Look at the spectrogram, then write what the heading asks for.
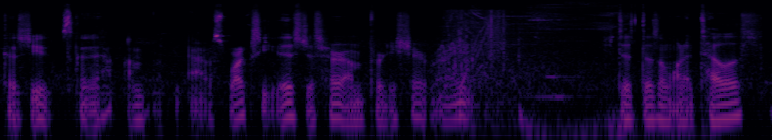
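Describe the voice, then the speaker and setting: A man's voice: low voice, steady tone, moderate pace, vocal fry, noisy background. A man giving casual, offhand, slangy commentary as he plays through a video game. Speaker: gaming video creator.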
